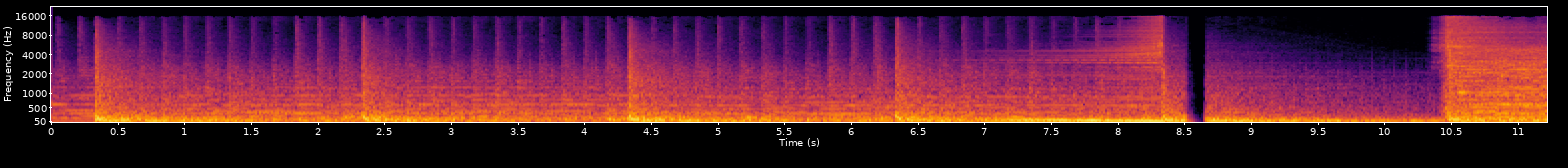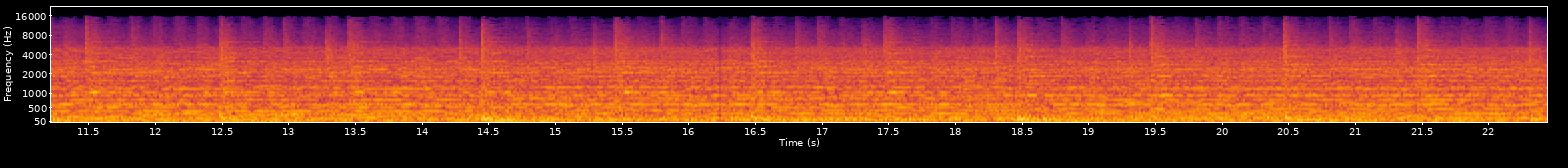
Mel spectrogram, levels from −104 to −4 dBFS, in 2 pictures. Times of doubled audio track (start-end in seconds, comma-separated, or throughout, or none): none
